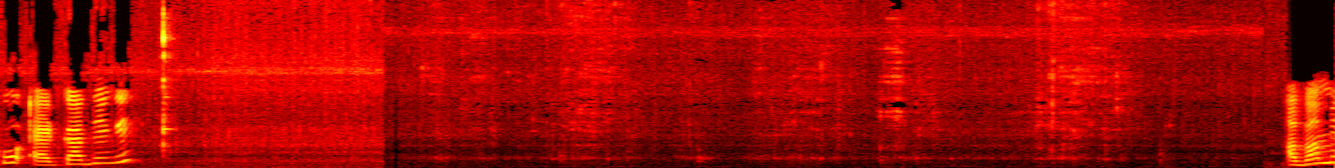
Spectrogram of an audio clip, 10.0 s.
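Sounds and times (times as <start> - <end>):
chicken sizzling in a pot: 0.0 - 10.0
spatula scraping and stirring: 2.8 - 9.5.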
